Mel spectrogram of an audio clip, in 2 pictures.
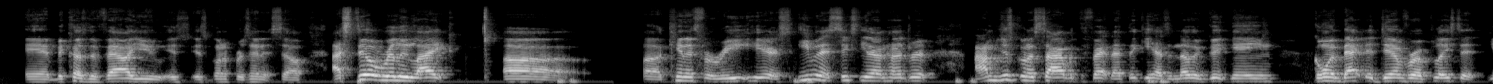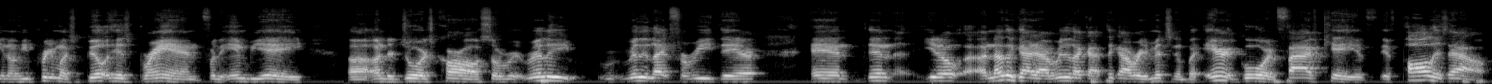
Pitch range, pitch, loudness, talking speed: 130-165 Hz, 145 Hz, -17 LUFS, 185 wpm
